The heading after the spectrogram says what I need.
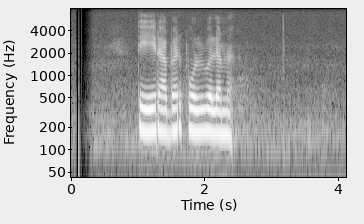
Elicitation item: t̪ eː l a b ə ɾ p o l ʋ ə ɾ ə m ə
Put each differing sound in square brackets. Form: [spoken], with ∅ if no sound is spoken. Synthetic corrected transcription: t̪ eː [ɾ] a b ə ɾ p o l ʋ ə [l] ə m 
